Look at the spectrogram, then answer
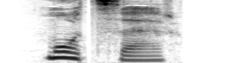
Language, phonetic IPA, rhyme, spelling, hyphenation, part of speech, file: Hungarian, [ˈmoːtsɛr], -ɛr, módszer, mód‧szer, noun, Hu-módszer.ogg
- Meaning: method (process by which a task is completed)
